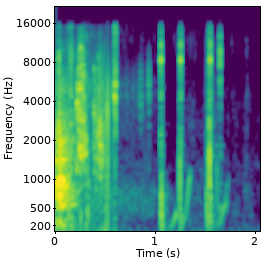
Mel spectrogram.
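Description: Animated-logo sound effect: a quick cluster of sharp clicks and a swish, then a few separate pops with short rising chirps, fading out shortly before the end.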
